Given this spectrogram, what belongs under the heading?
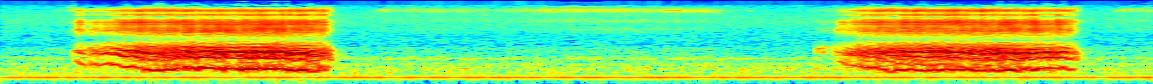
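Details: Small male chihuahua-mix dog, a recently adopted former stray, asleep: two long, loud, rattling snores about five seconds apart with quiet pauses between them; snoring.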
